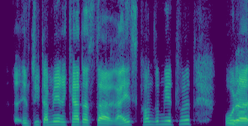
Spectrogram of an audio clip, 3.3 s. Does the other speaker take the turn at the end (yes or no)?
no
